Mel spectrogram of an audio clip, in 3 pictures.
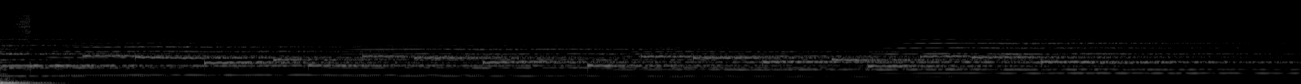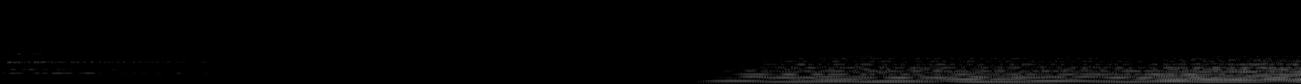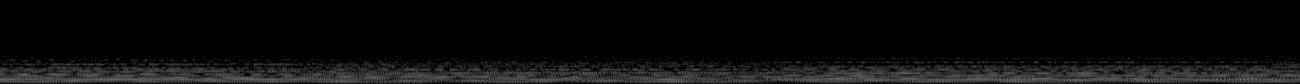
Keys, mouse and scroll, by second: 5.1 g, 7.7 ctrl+e, 11.2 ctrl+click, 12.1 ctrl+alt+click, 25.1 ctrl+e, 25.8 ctrl+shift+n, 36.1 ctrl+d.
